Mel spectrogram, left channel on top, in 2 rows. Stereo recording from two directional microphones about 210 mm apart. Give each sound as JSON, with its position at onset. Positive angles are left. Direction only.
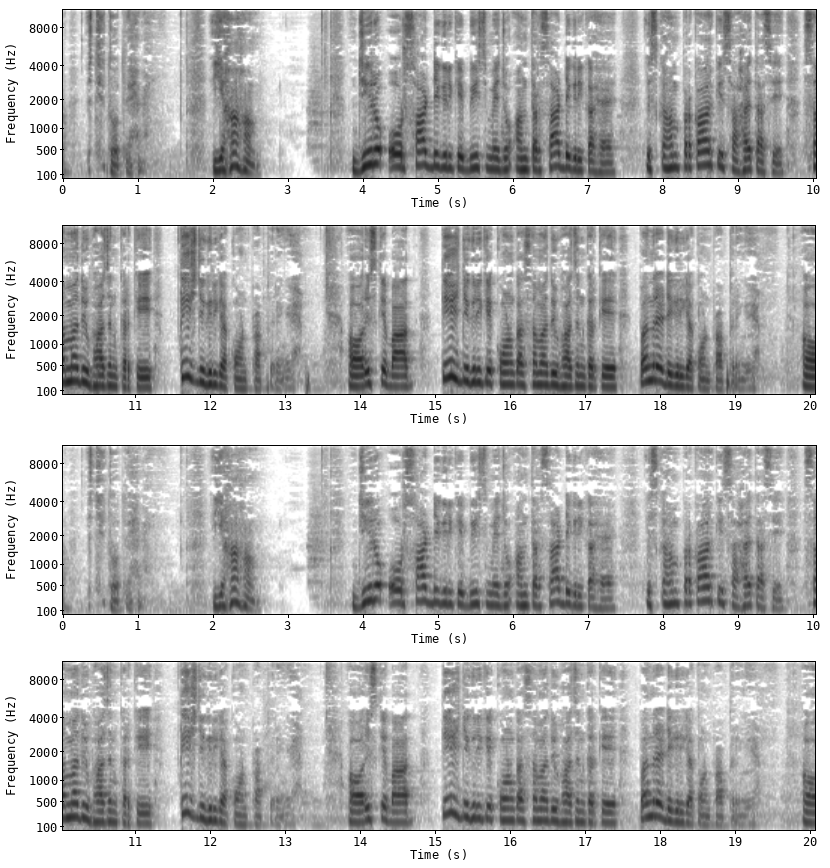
{"t": 0.4, "sound": "speech", "side_deg": 40}
{"t": 3.5, "sound": "speech", "side_deg": 40}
